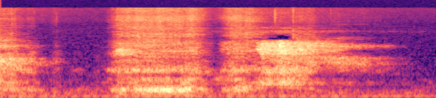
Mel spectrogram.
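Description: A person breathing close to the microphone: two short, soft breaths in quick succession.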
